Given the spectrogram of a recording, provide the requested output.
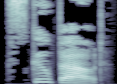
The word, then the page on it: scoop out: British English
